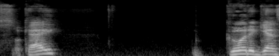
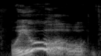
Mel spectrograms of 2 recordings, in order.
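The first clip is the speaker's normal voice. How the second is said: mock question; 10 semitones higher than usual. Mock asking friend if he'd see it.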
